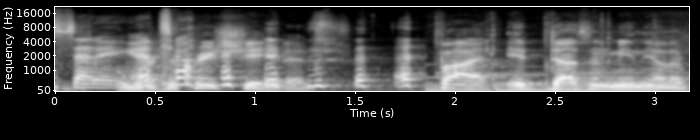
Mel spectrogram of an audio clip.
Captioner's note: giggles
